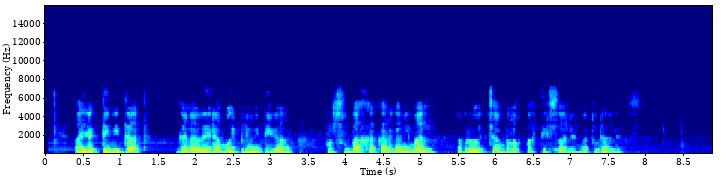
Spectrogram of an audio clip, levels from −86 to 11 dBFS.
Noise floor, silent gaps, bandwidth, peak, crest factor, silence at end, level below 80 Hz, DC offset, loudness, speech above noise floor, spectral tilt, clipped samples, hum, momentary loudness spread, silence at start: -71 dBFS; none; 7.4 kHz; -20 dBFS; 16 dB; 1.2 s; -74 dBFS; under 0.1%; -35 LUFS; 37 dB; -7.5 dB/octave; under 0.1%; none; 13 LU; 0.1 s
